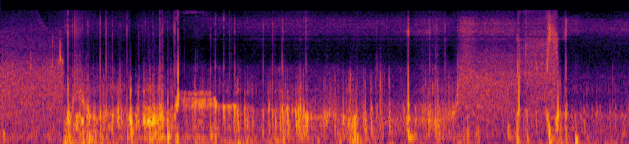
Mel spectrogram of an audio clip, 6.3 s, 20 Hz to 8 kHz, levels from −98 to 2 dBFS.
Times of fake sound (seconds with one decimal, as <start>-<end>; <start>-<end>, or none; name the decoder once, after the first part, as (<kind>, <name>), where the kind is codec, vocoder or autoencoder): 2.0-5.8 (autoencoder, DAC-VAE)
